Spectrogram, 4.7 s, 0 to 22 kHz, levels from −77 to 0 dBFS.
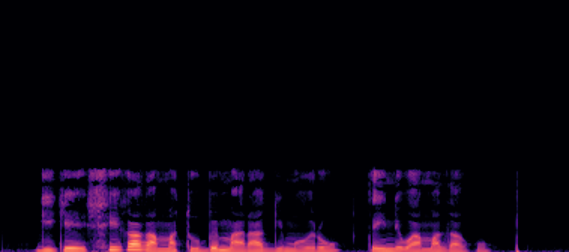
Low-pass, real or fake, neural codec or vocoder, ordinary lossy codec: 7.2 kHz; real; none; MP3, 48 kbps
